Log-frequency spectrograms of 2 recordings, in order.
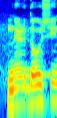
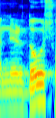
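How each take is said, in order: First: निर्दोषी as "nir-do-shee"; wrong i ending. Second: निर्दोष as "nir-dosh"; correct clean ending. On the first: Teacher showing the error, निर्दोषी with final "ee". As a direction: end निर्दोषी on a long ee. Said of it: "निर्दोषी नहीं होता". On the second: Teacher correcting it, निर्दोष ending on "sh". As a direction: stop निर्दोष on sh, no vowel. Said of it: "निर्दोष होता है". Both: Shown as a demonstration.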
